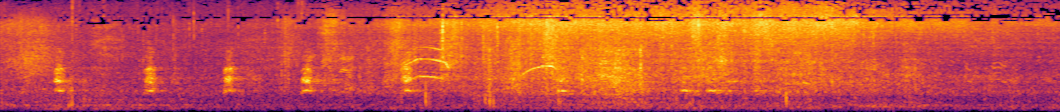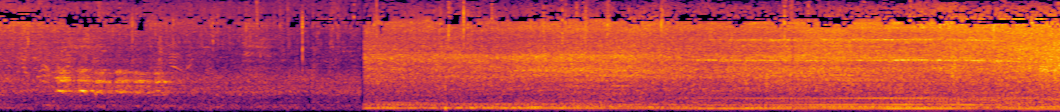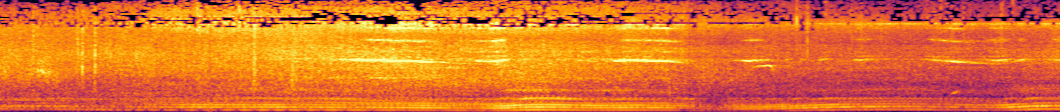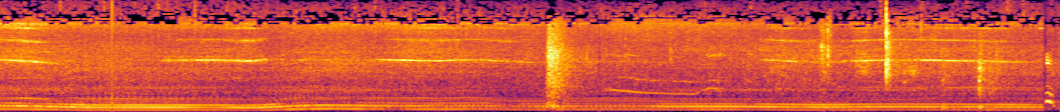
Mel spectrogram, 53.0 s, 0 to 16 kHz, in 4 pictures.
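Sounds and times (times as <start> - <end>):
car engine revving: 17.8 - 52.9.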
